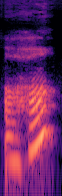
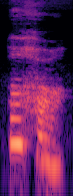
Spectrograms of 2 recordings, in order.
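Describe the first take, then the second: First: It is said in a high-pitched voice. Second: It is said in a low-pitched voice. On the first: "which is a high" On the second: "and a low, and speak in the low"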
